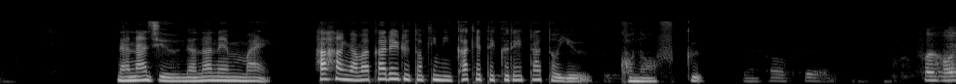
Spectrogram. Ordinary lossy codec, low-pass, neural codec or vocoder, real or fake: none; none; codec, 16 kHz, 2 kbps, X-Codec, WavLM features, trained on Multilingual LibriSpeech; fake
